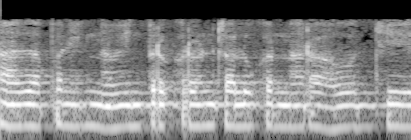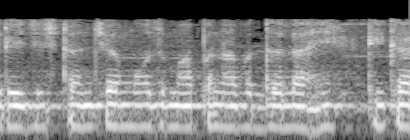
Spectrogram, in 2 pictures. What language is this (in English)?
Marathi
